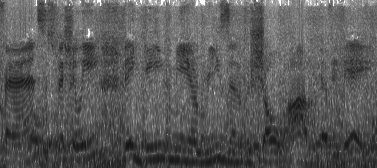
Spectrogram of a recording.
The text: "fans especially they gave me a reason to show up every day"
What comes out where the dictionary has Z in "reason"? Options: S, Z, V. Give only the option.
Z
